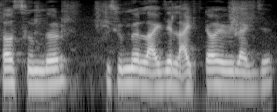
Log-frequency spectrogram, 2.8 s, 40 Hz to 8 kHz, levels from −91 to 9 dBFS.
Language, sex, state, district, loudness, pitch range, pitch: Bengali, male, West Bengal, Kolkata, -15 LUFS, 140-155 Hz, 150 Hz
